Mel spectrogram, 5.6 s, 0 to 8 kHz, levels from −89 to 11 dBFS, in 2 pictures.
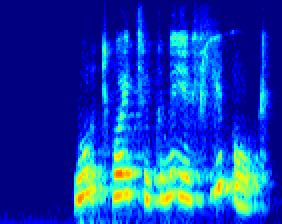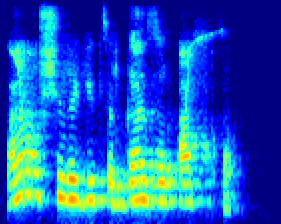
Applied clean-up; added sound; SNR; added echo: neural mask model DeepFilterNet 3.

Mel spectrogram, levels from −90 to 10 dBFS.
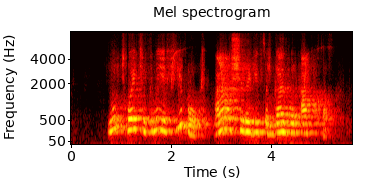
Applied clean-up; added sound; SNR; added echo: neural separator model SepFormer DNS4.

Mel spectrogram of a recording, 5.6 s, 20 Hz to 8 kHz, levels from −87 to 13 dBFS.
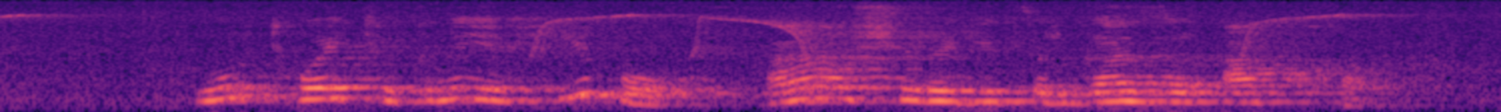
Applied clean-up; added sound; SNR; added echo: none; Water; 17 dB; reverberation time 1.4 s.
